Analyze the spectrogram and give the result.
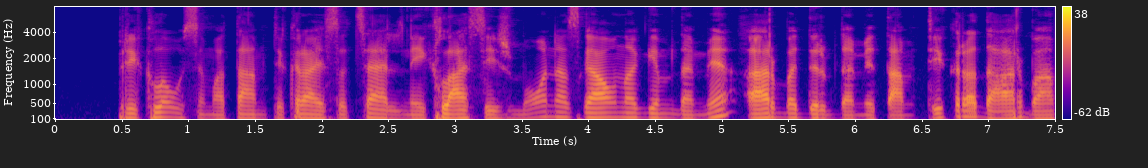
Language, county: Lithuanian, Kaunas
